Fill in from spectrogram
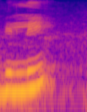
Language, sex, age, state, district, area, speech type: Hindi, female, 45-60, Uttar Pradesh, Azamgarh, urban, read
